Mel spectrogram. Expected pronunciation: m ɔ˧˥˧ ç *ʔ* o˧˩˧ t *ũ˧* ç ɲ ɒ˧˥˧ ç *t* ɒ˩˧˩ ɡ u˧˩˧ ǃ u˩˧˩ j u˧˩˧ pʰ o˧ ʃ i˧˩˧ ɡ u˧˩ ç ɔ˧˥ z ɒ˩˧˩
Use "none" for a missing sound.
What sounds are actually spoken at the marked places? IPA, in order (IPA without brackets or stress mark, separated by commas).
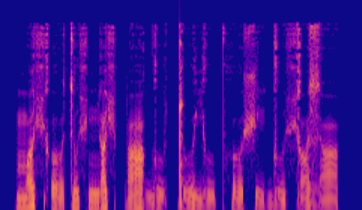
ʔ, u˧, p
